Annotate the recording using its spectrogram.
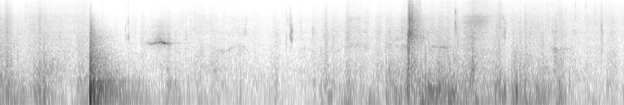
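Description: A loose horse galloping on soft arena footing, with two sharp cracks: a loud one about a second in and another about five and a half seconds in, and fainter knocks between. A short high chirp comes about two seconds in.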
